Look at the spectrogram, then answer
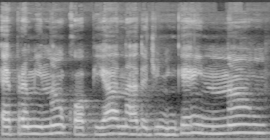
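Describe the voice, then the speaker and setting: In a room with audible echo, a woman at medium pitch talks very slowly in a monotone, flat intonation. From rural Brazil. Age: 60s. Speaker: spiritual video creator. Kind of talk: monologue to camera. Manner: informal, conversational.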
